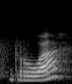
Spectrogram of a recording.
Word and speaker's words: ruach: término el término es ruar se escribe se pronuncia lo recuerdan ruar bien Este término reward como ya habíamos visto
